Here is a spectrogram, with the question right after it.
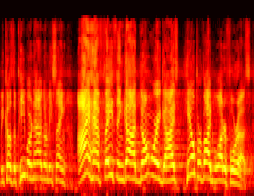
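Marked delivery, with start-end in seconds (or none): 1.6-5.0 loud, emphatic show of faith; mock confident declaration. Preacher voices what people should be saying, loudly confident. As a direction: proclaim it like an unshakeable believer.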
